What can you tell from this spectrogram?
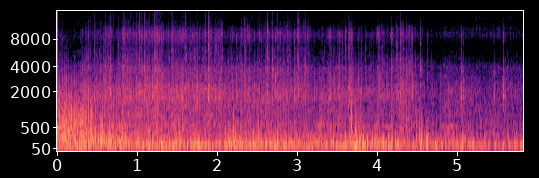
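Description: Low rumbling drive noise of a vehicle moving along a rough dirt track, mixed with wind buffeting the phone's microphone; it eases off slightly near the end.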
